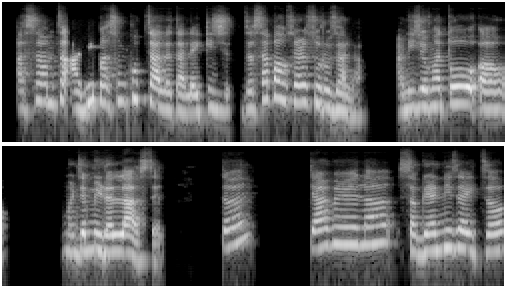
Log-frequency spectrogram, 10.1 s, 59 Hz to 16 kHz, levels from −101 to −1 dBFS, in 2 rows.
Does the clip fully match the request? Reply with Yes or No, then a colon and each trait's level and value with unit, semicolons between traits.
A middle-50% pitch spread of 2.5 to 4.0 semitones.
No: average, 4.4 semitones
